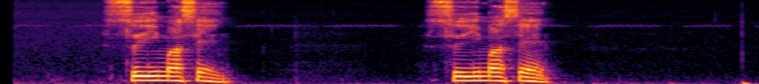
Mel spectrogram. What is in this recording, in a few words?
Suimasen Pronunciation, Japanese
